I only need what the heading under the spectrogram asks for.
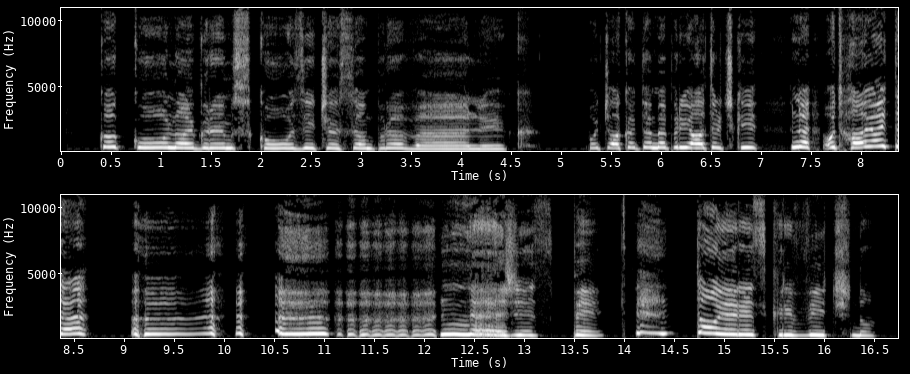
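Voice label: slovenian female character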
